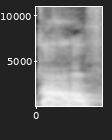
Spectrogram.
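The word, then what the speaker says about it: قاف: তো কাফ উচ্চারণ করতে গেলে জিহ্বার গোড়া থেকে একটু আগে বাড়াইয়া জিহ্বার গোড়া থেকে একটু আগে মানে জিহ্বার গোড়া যেখানে আছে না জিহ্বার গোড়া একদম গলায় জিহ্বার গোড়া এই গোড়া থেকে একটু সামনে আসবে আপনারা চিত্রে দেখতে পাচ্ছেন একটু সামনে এসে উচ্চারণ হবে কাফ কাফ জিহ্বার গোড়া থেকে একটু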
